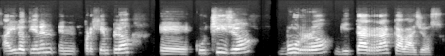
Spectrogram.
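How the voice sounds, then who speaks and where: A woman psychopedagogue giving an explanatory lecture to parents, patiently listing items one by one and now and then stumbling and correcting herself. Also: medium pitch. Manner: patient, methodical, lists items step by step.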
